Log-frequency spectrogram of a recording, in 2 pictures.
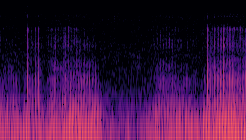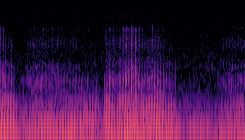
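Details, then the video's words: Domestic cat lying on its owner's lap, purring loudly: a low, rumbling drone in long breaths, each swell lasting about a second with brief quieter gaps between inhale and exhale cycles. "My cat lying on my lap purring loudly"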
